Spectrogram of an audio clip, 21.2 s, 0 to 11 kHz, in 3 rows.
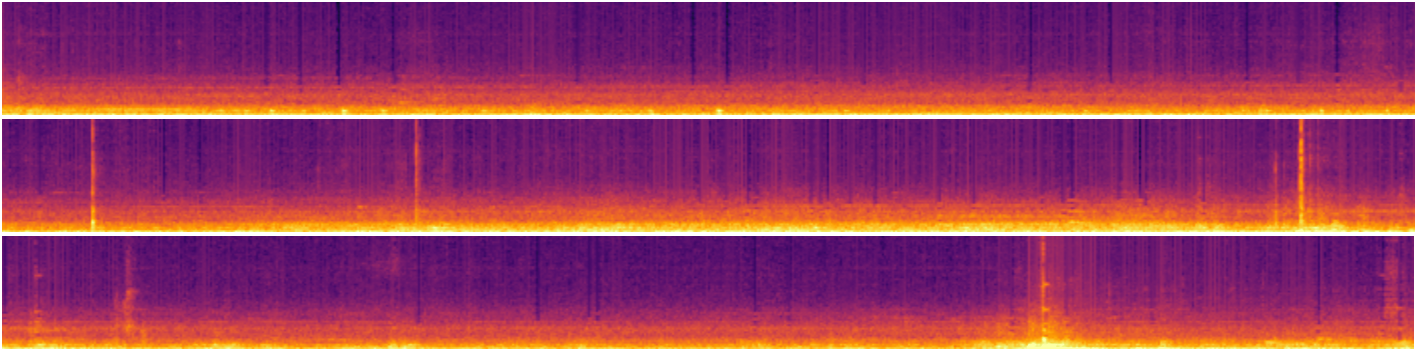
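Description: Running noise of a JR 681/683-series limited express electric train heard inside the passenger car: a steady low rumble with a few sharp clicks, and a brief louder burst about nineteen seconds in.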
